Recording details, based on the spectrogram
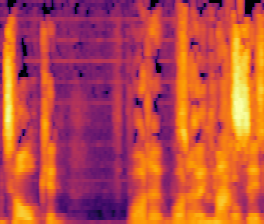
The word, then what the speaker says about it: Tolkien: We're both pronouncing it differently. – It's Tolkien.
